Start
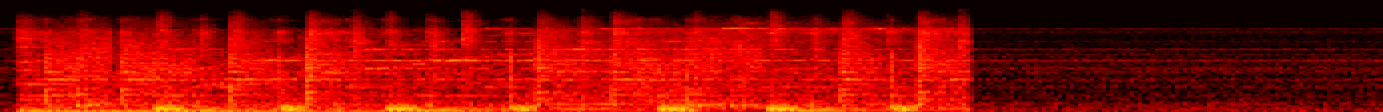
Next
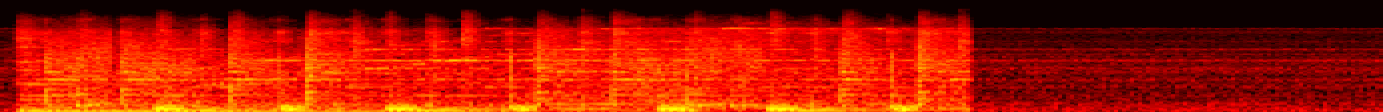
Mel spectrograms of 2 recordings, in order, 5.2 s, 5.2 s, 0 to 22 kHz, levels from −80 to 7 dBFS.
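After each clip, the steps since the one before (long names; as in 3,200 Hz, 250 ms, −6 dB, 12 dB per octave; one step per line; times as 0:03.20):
high-shelf EQ 8,400 Hz −8 dB
level +7.5 dB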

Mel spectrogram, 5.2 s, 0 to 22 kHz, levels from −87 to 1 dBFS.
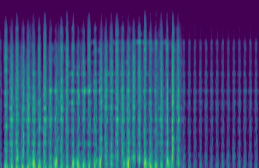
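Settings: tremolo with a sine in dB 9 Hz, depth 27 dB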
